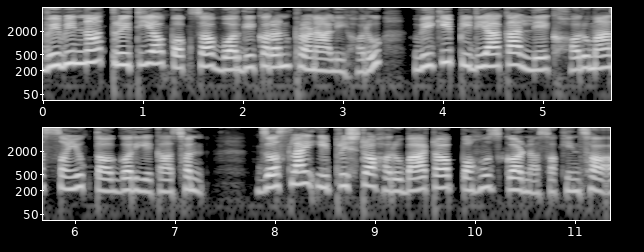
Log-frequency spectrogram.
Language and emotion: Nepali, neutral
